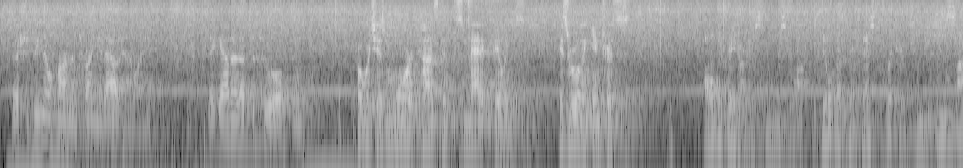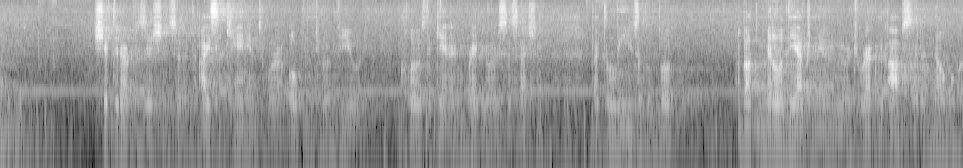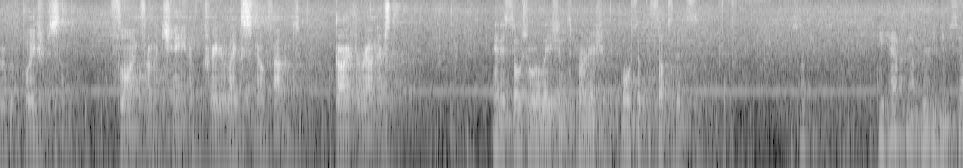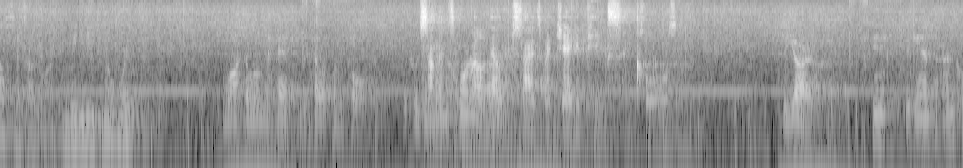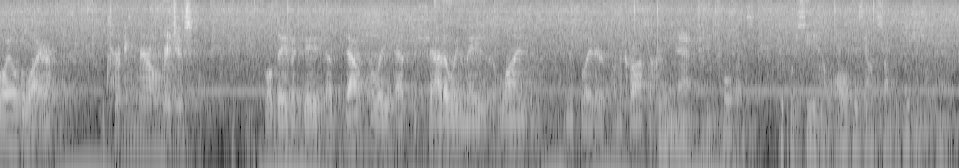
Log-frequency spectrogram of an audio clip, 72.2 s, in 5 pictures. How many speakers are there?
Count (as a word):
four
